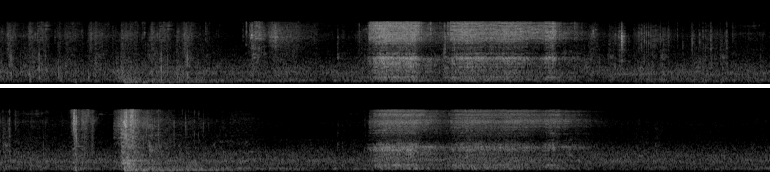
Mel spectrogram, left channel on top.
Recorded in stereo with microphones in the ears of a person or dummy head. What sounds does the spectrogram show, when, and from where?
3.4 s a splash: 70° left (ahead or behind), 2.5 m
